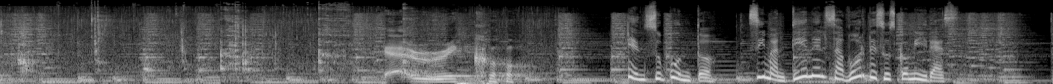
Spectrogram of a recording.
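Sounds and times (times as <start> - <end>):
gallo pinto sizzling and crackling in hot oil: 0.0 - 5.9
speech: 4.0 - 5.4, 6.3 - 9.7.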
